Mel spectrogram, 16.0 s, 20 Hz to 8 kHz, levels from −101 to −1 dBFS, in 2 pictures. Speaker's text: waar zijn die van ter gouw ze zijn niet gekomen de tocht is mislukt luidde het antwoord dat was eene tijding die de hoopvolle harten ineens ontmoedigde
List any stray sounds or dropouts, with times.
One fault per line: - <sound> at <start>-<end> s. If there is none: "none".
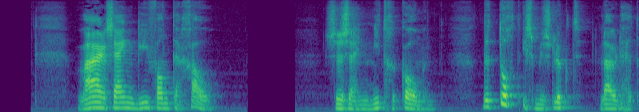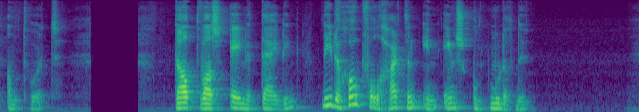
none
